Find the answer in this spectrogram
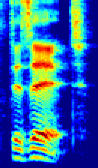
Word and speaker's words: dessert: So I would say desert for that one. And then this one I'd pronounce dessert. So there's a slight difference.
